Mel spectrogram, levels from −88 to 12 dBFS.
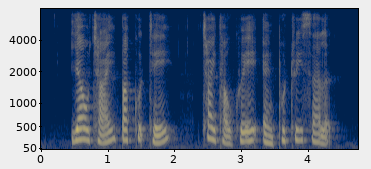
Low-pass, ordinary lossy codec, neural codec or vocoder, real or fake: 7.2 kHz; Opus, 24 kbps; none; real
